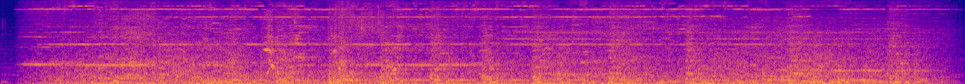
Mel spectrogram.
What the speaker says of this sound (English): As the train screeches to a halt less than a meter behind him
